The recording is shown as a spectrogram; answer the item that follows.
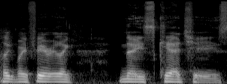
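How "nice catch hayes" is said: put-on heavy cigar-smoker's voice. Quoting a favorite movie line, imitating a heavy cigar smoker's voice. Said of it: "how many cigars do you have to smoke to sound like that?".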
